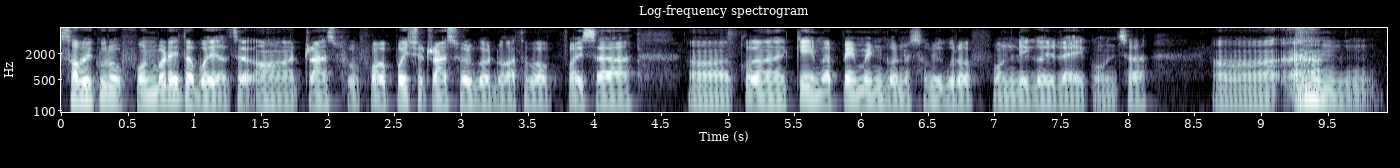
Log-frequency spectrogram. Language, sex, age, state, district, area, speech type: Nepali, male, 30-45, West Bengal, Jalpaiguri, rural, spontaneous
